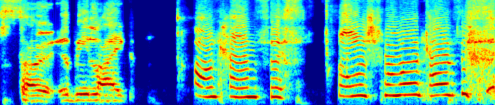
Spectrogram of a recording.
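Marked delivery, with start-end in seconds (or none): 1.9-5.0 put-on Liverpool Scouse accent, much higher pitch. Imitating a man from Liverpool in his Liverpudlian Scouse accent. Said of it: "he's got like a Liverpudlian Scouse accent".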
